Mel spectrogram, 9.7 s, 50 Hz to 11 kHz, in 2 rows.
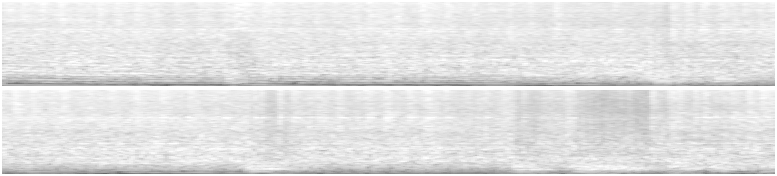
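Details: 2001 Yamaha YZ125 two-stroke, first start after fresh top-end rebuild, new pipe and cleaned carb: crackles and revs, then fast hunting idle that won't drop; owner thinks extremely loose intake manifold sucking air causes the high idle.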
